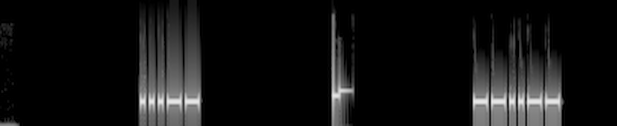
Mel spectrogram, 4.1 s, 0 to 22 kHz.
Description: Morse code, heard as a keyed tone, about 40 wpm, 700 Hz. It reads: 3 ,
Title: Single Character (Letter:Number:Punctuation:Prosign) Alt 40wpm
